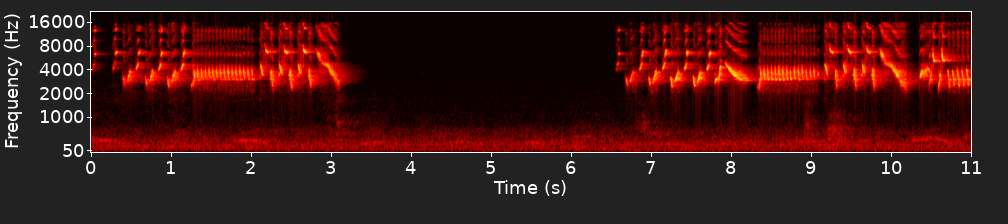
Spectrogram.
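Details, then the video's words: ['Goldfinch hybrid in full song: long, dense, tinkling phrases mixing rapid buzzy trills and sharp, twittering notes, broken by a pause of about three seconds before singing resumes.'] "تغريد الحسون بصوت الهجين"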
